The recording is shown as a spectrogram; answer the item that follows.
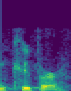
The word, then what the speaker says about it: Cowper: John Newton had a long-time friendship with another hymn writer, a man named William Cooper. Cooper's last name is spelled C-O-W-P-E-R. It's not how we pronounce Cooper, but...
